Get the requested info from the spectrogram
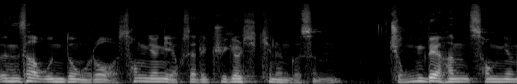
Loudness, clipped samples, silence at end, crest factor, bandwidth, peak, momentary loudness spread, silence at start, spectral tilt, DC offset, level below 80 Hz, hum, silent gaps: -29 LUFS; under 0.1%; 0 s; 20 dB; 18 kHz; -8 dBFS; 10 LU; 0 s; -6 dB/octave; under 0.1%; -66 dBFS; none; none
